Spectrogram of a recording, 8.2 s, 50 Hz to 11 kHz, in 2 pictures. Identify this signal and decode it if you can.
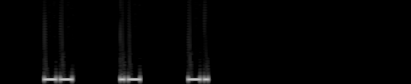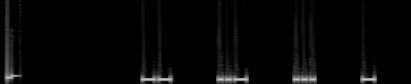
Morse code, heard as a keyed tone, about 30 wpm, spaced as for 14 wpm, 700 Hz. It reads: MAN MUST
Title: 4x Character Spacing - Top 200 Words - 30wpm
